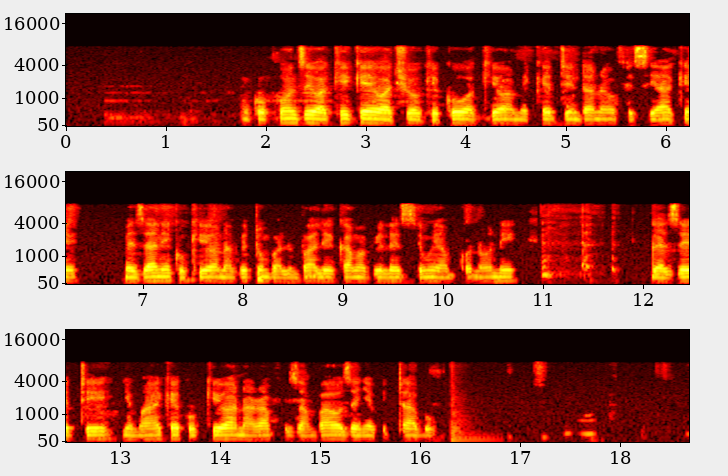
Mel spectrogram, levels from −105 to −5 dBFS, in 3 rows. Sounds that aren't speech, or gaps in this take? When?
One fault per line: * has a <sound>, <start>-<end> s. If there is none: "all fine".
* has a laugh, 10.9-11.8 s
* has a thud, 16.3-16.8 s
